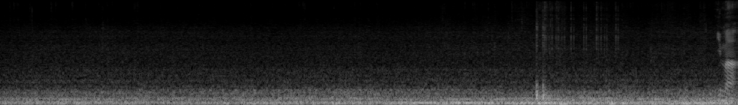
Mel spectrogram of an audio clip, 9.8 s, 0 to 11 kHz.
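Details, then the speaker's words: 2008 BMW X5 E70 4.8i on test drive after replacing worn front lower control arms: sharp knocks over bigger bumps above road rumble, and squeaking heard too; front suspension clunk remains after the repair. "Still, there is a hitting noise when I go over the bumps Yeah, bigger bumps make some noise"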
